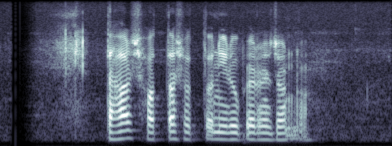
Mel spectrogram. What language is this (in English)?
Bangla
